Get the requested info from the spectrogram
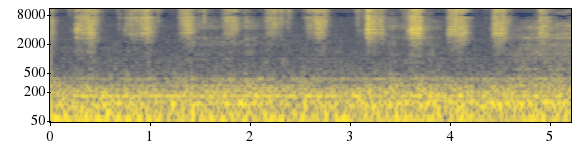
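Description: Henson safety razor with a Feather double-edge blade scraping through lathered stubble on the upper lip in short, quick strokes, about two a second.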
